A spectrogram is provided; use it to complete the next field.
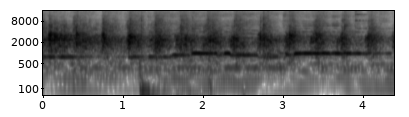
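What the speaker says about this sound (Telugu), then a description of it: "చప్పట్లు కొట్టండి ఒకసారి." A church congregation claps in a steady, repeated rhythm over sustained keyboard music, the claps moderately close and even.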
